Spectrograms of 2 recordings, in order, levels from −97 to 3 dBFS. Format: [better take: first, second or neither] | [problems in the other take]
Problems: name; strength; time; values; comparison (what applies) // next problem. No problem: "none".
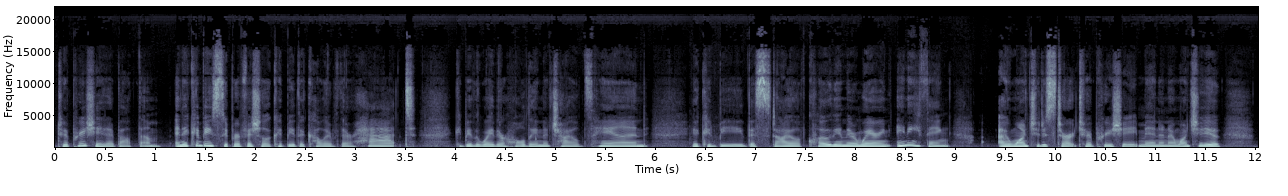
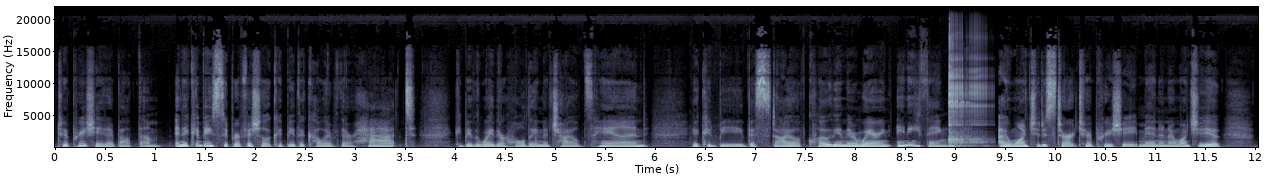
first | clattering dishes; loud; at 9 s; peak 1 dB above the speech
